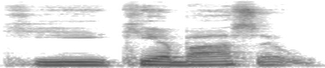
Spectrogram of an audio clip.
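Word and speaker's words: kielbasa: fruit passion fruit whatever that's really nice actually pronounced ki kia basa weird polish w i like to i love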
